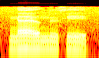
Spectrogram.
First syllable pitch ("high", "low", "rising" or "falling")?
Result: high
